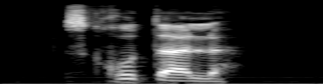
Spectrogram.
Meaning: scrotal
- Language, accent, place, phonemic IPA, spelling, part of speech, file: French, France, Lyon, /skʁɔ.tal/, scrotal, adjective, LL-Q150 (fra)-scrotal.wav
